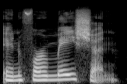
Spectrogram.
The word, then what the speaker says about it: information: So it's consistent meaning that yes, may is the stressed syllable in the word information.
